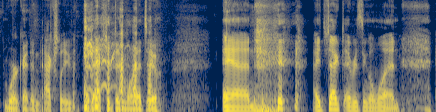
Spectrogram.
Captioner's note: laughs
